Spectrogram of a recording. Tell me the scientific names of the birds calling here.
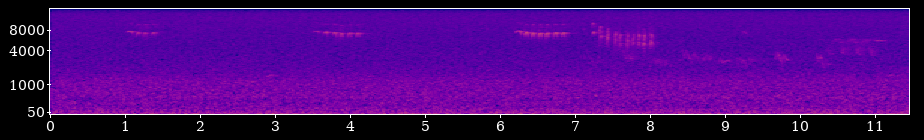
Poecile gambeli, Oreortyx pictus, Piranga ludoviciana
